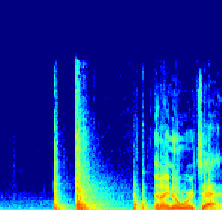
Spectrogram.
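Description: A man clinks metal tools together.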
